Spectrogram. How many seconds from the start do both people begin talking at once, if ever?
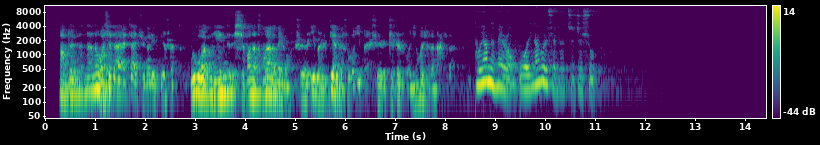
none

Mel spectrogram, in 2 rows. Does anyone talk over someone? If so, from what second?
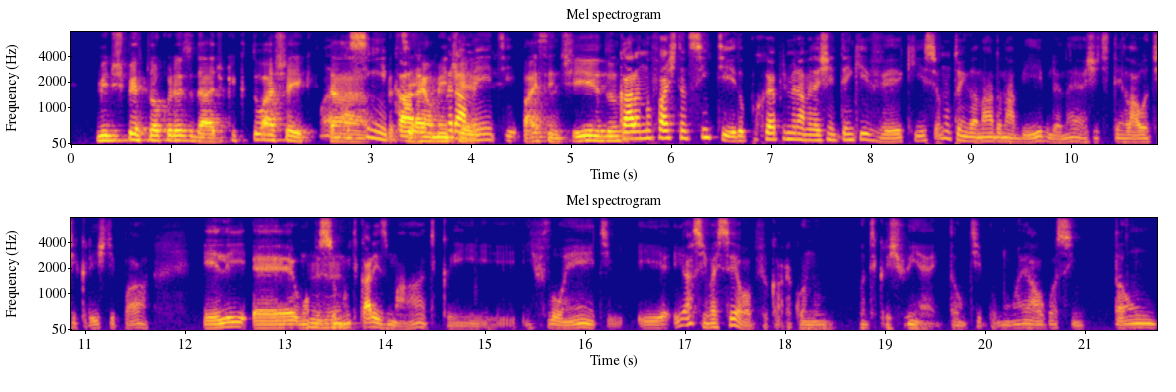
2.6 s

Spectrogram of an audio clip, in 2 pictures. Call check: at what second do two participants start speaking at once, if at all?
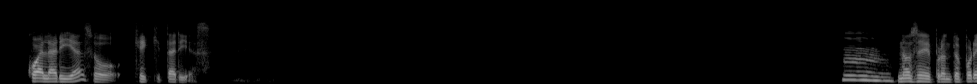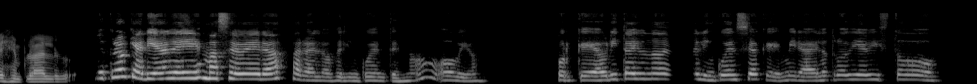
none

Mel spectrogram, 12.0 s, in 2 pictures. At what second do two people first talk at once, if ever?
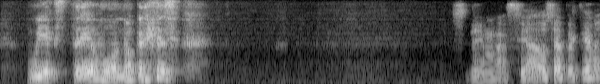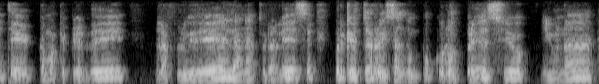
none

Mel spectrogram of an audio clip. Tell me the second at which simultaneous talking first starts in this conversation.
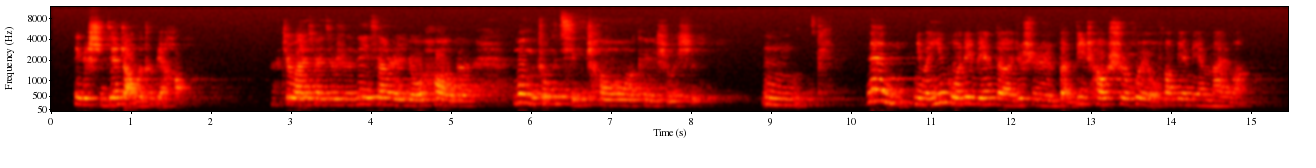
none

